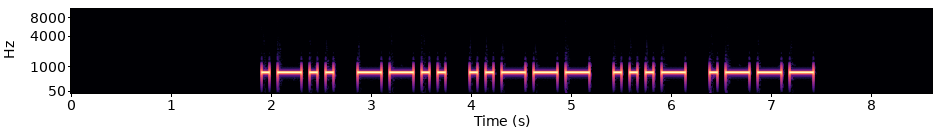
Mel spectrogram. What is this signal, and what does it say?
Morse code, heard as a keyed tone, about 15 wpm, 700 Hz. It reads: LZ2VJ
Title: DXCC-100 Call Signs - 5 Characters - Repeated 2x - 15wpm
